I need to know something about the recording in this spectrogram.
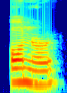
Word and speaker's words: honor: Our, hey, air, honor, ghost, white, ghastly, and wild. In these particular words, we don't pronounce the H, okay?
